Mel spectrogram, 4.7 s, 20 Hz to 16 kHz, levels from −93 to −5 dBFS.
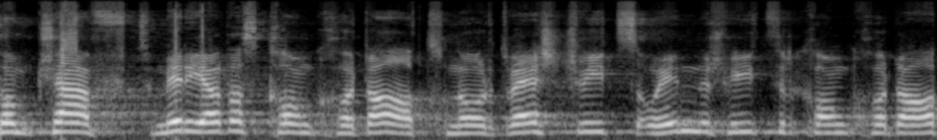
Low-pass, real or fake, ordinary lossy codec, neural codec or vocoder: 14.4 kHz; real; Opus, 32 kbps; none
